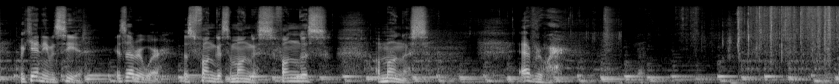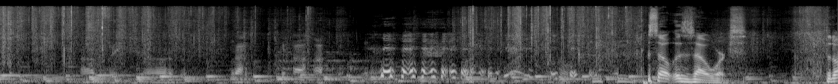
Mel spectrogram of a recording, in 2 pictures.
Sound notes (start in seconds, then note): 6.4 happy instrumental music; 11.7 laughing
